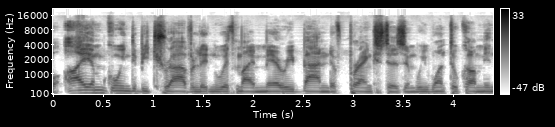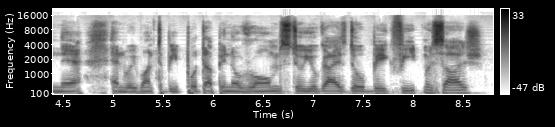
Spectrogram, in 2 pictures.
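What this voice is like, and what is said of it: Put-on foreign accent on prank call. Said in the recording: “I didn't even mean to do that accent. I just kind of melted into it.”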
